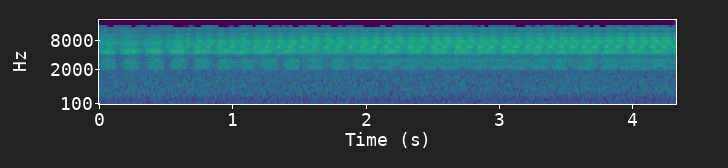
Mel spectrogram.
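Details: Cicada song in a natural setting, a shrill pulsing buzz from several insects forming an unbroken high-pitched drone with quick regular beats.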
